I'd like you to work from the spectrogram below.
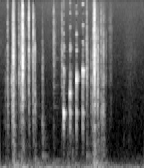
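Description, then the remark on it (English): Several quick button presses on an all-electric car's keypad, entering a secret code before starting the car, then a run of four short electronic beeps climbing in pitch, clear, with no talking. “First, I'm going to punch in the secret code.”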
